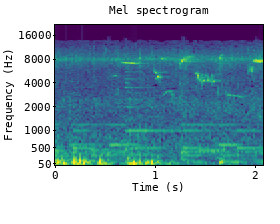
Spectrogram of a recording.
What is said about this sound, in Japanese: 今日も朝散歩の途中で録音しています川の音とか鳥のさえずりとか聞きながらこういう風に録音していると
